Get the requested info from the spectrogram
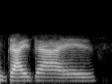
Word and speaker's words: DiGize: The one other oil that I just remembered too, I don't know, is it Digize, or I've heard it pronounced a couple different ways. – Mm-hmm. Digize, yeah.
